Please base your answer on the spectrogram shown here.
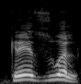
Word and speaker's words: gradual: Next देखिए, next देखते हैं GRADUAL, ग्रेजुअल। क्या पढ़ेंगे? डी का उच्चारण ज के रूप में भी यहाँ पे हुआ, ठीक है।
